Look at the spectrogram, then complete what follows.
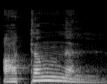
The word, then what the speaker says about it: autumnal: So when it becomes an adjective, the pattern is changing. Autumnal. So here it is, this word is receiving the stress on the first syllable, whereas here it is receiving on the second syllable.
